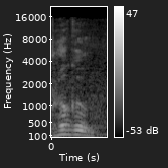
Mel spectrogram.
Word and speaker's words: Bhrigu: And the example is given here of Bhrigu. In Telugu you'll say Bhrugu, is it? Pronounce it a little differently.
